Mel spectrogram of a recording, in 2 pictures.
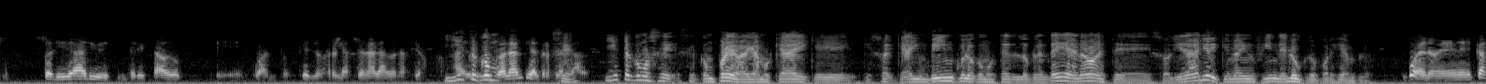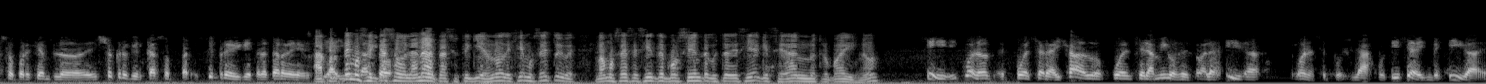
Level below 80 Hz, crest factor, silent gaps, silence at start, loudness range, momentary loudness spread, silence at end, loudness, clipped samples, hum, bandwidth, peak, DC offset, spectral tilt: -44 dBFS; 18 dB; none; 0.05 s; 6 LU; 12 LU; 0 s; -24 LUFS; under 0.1%; none; 5.8 kHz; -6 dBFS; 1%; -9.5 dB/octave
